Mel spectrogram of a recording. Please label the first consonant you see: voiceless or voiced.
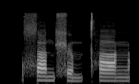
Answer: voiceless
